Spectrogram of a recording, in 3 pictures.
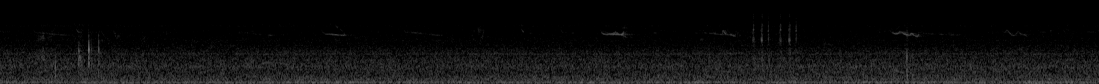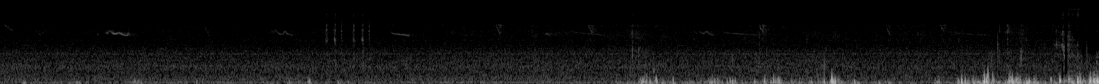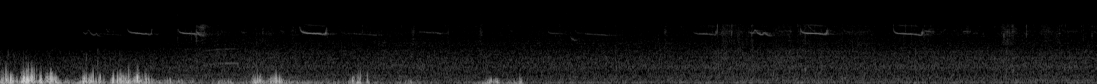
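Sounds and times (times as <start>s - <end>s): steady background hiss: 0.0s - 32.9s
small bird chirping: 8.9s - 10.4s, 22.8s - 26.5s.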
